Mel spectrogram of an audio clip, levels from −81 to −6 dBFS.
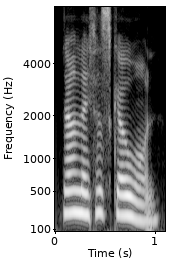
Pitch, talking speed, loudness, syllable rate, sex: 220 Hz, 270 wpm, -14 LUFS, 5.4 syllables/s, female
